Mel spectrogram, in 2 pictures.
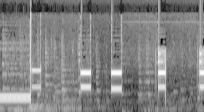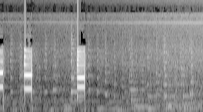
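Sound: telephone keypad dialing tones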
